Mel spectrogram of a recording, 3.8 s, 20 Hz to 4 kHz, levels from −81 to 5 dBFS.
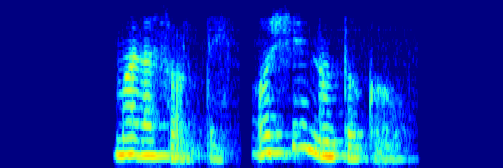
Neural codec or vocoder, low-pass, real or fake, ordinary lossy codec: vocoder, 44.1 kHz, 128 mel bands, Pupu-Vocoder; 3.6 kHz; fake; AAC, 32 kbps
